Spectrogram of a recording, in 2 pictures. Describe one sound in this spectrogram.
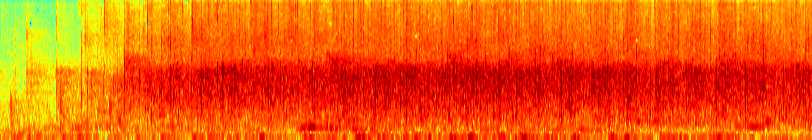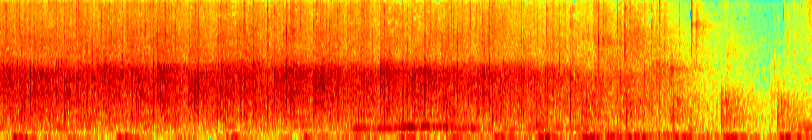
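An audience applauds warmly in a large echoing hall.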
